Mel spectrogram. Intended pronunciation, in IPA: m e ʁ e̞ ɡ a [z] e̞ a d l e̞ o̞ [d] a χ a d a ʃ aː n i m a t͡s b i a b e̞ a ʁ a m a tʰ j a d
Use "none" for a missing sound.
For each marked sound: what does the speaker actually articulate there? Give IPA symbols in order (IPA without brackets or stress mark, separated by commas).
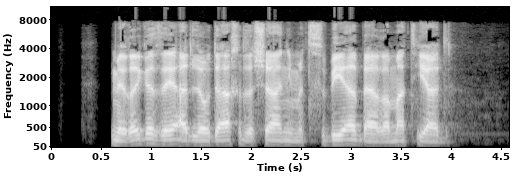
z, d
